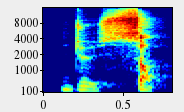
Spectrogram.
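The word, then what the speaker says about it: deux cents: we would say do-seong now so has an S when it's on its own okay when it's not followed by a number such as do some cajon so he had losses the s because there is a number after that so do some cajon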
